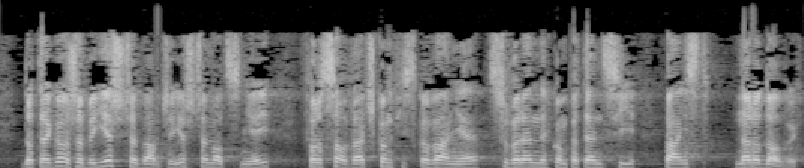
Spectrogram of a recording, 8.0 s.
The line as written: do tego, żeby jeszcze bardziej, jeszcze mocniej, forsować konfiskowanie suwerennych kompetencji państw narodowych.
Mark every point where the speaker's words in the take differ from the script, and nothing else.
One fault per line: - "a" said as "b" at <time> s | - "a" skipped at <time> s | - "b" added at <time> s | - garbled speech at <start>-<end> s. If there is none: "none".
none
